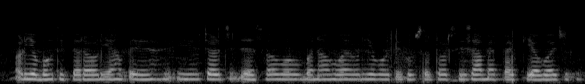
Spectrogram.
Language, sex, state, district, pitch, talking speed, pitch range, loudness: Hindi, female, Bihar, Araria, 230 Hz, 245 wpm, 230-235 Hz, -31 LUFS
